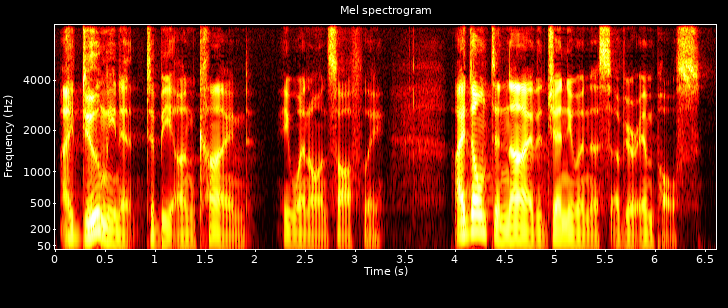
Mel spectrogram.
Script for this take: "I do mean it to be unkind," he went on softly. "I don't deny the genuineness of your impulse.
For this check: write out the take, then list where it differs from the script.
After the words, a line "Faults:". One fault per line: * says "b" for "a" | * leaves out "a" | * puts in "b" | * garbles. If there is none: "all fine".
"I do mean it to be unkind," he went on softly. "I don't deny the genuineness of your impulse.
Faults:
all fine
